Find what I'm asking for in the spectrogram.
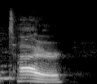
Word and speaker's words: Tyor: Uh, the three kingdoms have been overtaken by three evil lords, and only uh, Tyre, T Y O R, is how they pr- pronounce it.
